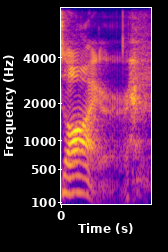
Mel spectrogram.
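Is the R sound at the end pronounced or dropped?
pronounced. The final R sound is clearly pronounced. "like the Americans do"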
